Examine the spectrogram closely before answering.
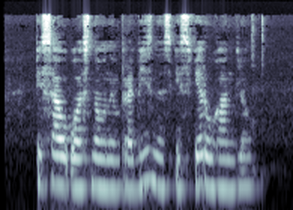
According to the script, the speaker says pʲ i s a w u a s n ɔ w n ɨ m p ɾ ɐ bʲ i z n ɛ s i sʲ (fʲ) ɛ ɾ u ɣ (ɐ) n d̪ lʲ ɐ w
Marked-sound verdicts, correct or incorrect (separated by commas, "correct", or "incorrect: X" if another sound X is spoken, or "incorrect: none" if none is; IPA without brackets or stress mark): correct, incorrect: a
